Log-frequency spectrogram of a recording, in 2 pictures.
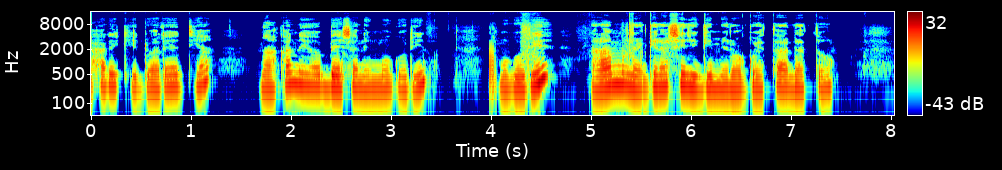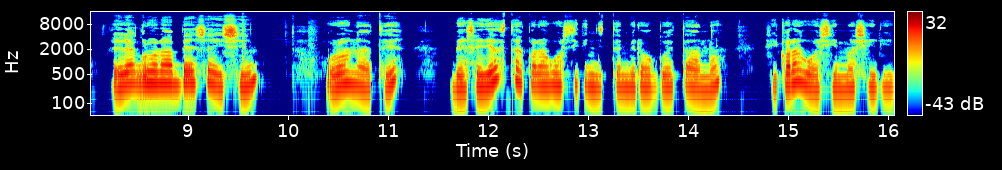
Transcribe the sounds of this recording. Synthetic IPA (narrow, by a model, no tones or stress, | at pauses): haɾekedwaɾɛdia | nakanejɔbɛʃanemoɣoɾi | moɣoɾie | aɾamonɛɡeɾaʃiɾiɡimeɾɔɡɔetadato | ɾeɾaɡoɾoɾabɛːʃaiʃi | o̰ɾɔnatʰe | bɛʃaɾiasi̥takɔɾaɣɔʃikiɲitɛmeɾɔɡɔɛtanɔ | ʃikɔɾaɣɔʃimaʃiɾiɡi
